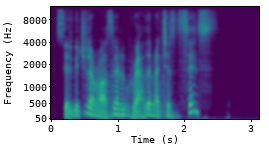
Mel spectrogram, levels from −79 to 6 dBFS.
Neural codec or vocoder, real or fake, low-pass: codec, 16 kHz in and 24 kHz out, 0.4 kbps, LongCat-Audio-Codec, four codebook decoder; fake; 10.8 kHz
